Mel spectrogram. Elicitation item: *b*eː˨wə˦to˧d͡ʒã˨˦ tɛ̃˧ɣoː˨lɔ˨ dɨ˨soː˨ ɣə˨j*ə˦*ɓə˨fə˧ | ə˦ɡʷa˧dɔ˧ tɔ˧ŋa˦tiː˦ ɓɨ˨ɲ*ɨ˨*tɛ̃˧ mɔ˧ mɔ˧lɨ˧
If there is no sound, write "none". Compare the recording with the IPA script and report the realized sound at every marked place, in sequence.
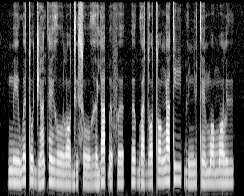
m, a˦, ɨ˨

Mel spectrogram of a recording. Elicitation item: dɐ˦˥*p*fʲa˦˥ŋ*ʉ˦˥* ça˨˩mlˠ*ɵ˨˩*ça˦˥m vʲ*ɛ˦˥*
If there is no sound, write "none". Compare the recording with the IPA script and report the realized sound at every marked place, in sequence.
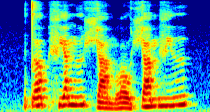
p, ʉ˦˥, o˨˩, ɨ˦˥

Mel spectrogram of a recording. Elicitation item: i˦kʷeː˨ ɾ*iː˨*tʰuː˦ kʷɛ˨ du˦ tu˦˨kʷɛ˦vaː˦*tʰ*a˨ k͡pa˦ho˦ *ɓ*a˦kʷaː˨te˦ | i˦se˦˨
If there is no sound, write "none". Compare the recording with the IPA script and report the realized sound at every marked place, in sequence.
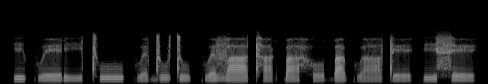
iː˨, tʰ, ɓ

